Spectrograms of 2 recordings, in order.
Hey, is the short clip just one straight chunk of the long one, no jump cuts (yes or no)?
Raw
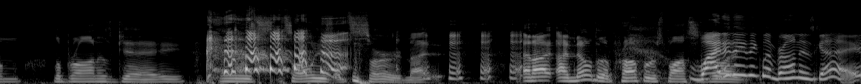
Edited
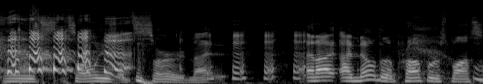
yes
